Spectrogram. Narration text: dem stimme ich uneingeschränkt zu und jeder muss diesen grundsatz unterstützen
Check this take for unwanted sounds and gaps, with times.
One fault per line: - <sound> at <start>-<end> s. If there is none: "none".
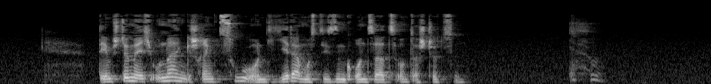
- cough at 5.7-6.1 s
